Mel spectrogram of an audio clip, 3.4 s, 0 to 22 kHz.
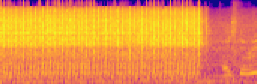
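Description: A rapid, loud impact wrench tightens an exhaust clamp on a 2025+ Ford Maverick 2.0L during a 3-inch catback exhaust install, hammering steadily for a few seconds then stopping abruptly, leaving quiet shop noise.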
